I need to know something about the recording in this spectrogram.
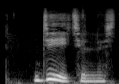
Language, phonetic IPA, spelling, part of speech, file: Russian, [ˈdʲe(j)ɪtʲɪlʲnəsʲtʲ], деятельность, noun, Ru-деятельность.ogg
- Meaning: 1. activity 2. work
